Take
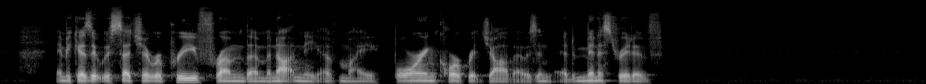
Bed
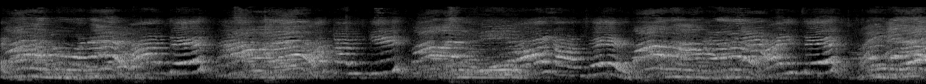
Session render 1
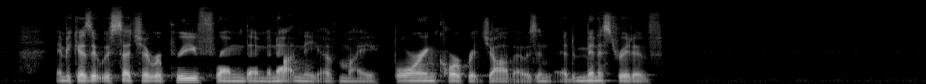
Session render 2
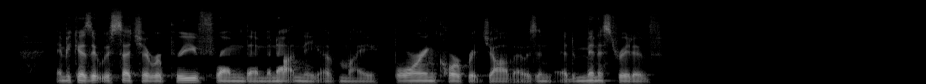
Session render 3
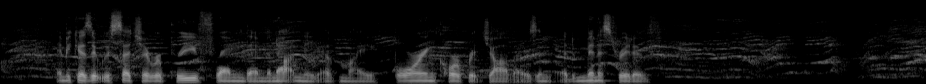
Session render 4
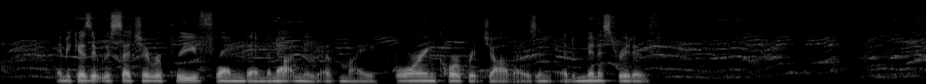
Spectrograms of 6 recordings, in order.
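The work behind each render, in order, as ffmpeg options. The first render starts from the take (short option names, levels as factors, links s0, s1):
-filter_complex "[0:a]asettb=1/sr,asplit=3[s0][s1][s2];[s0]atrim=end=1.614[s3];[s1]atrim=start=1.61:end=2.84,asetpts=PTS-STARTPTS,afade=t=in:d=0.004:c=qsin,afade=t=out:st=1.226:d=0.004:c=qsin,asuperstop=centerf=1100:order=12:qfactor=1.4[s4];[s2]atrim=start=2.836[s5];[s3][s4]acrossfade=d=0.004:c1=hsin:c2=qsin[s6];[s6][s5]acrossfade=d=0.004:c1=qsin:c2=hsin"
-af "volume=0.335"
-filter_complex "[1:a]volume=0.0531[s0];[0:a][s0]amix=inputs=2:normalize=0"
-af "equalizer=f=160:t=o:w=0.33:g=5,equalizer=f=250:t=o:w=0.33:g=-11,equalizer=f=1000:t=o:w=0.33:g=-9,equalizer=f=1600:t=o:w=0.33:g=-6,equalizer=f=5000:t=o:w=0.33:g=-9,equalizer=f=10000:t=o:w=0.33:g=3"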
